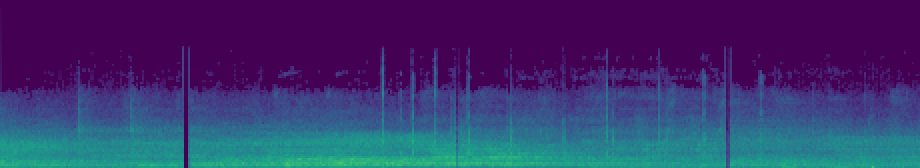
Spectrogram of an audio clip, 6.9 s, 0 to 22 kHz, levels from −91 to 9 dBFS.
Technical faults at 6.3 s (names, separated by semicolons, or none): doubled audio track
